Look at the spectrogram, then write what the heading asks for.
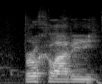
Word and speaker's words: Bruichladdich: brew take the ladder brawny my goodness you butchered that Bruichladdich laddie eight year old this is another one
